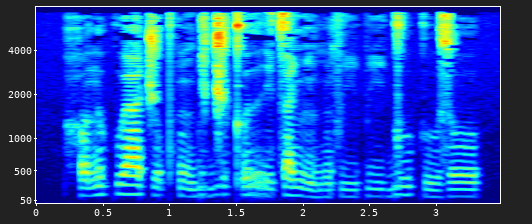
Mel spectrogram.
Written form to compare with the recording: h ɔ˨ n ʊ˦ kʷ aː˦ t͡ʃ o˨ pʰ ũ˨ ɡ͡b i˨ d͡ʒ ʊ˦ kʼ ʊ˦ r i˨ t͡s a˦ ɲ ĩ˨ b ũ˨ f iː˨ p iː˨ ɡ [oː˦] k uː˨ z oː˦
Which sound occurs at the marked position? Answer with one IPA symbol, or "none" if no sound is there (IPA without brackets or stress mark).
uː˦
